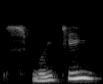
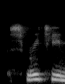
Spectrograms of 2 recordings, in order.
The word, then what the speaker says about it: smriti: word in um sanskrit is i'm going to mispronounce it smear smriti s-m-r-i-t-i um and the poly word is sati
